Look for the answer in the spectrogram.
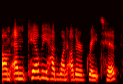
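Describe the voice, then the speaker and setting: A woman's voice: a little high, moderate pace, mellow, dry recording. A woman co-hosting a podcast in casual chat, on a dry, slightly dull recording. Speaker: podcast co-host.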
